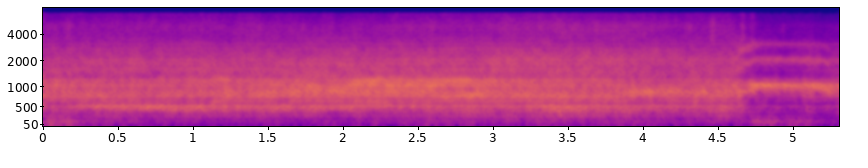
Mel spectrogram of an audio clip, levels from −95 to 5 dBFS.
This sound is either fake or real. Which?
fake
